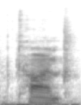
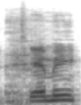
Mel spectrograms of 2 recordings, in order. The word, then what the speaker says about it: Timme: So it's Drew Tim. Tim. I told you this off air. It's Drew Tim. Tim. Terrible with names. He's got a bad name. It's spelled funny. It's nothing new. Timme. If anyone else could tell me and look at that name that it would be Timmy or Time, Tim.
